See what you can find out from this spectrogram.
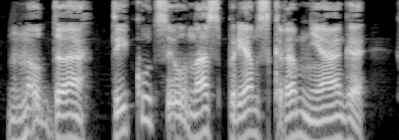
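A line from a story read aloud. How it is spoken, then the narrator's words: Cheerful snort. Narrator (Russian): хмыкнул, продолжая радоваться невероятно удачному утру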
